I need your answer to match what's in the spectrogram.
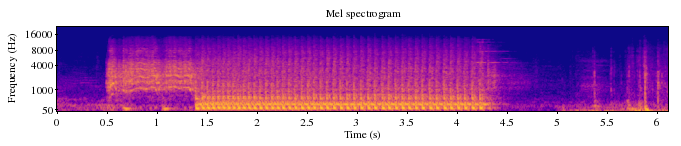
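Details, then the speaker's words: Yamaha YFZ450 single after a top-end rebuild, first start on carburettor fluid poured in: catches and runs a few seconds on an even beat of about 200 pulses a minute, no knock or rattle; normal running. "Okay, that's the first start. That didn't sound too bad. That sounded good."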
